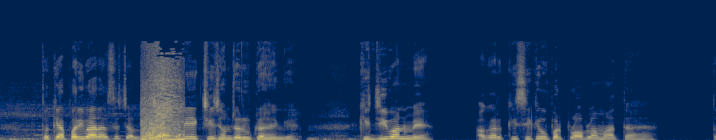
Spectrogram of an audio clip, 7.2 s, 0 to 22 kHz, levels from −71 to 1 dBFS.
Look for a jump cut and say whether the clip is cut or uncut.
cut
